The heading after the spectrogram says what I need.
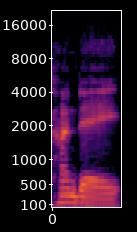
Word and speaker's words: Hyundai: a Hyundai he says Hyundai is pronounced like Sunday so because I kept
